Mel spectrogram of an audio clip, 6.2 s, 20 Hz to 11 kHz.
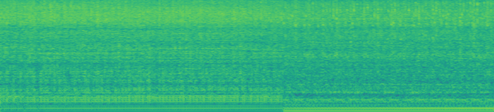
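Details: McLaren 720S V8 after repair of engine failure from high oil temperature at Time Attack, oil primed to about 2 bar; deep steady drone at raised cold idle stepping smoothly lower, no knocking, stable oil pressure; normal cold start.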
